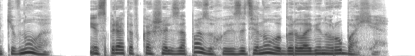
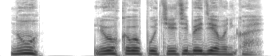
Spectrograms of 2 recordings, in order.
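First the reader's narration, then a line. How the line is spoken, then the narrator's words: Deep bass voice. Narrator (Russian): пробасил оружейник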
